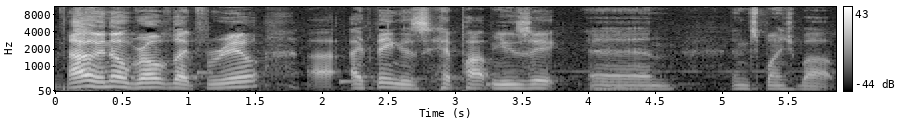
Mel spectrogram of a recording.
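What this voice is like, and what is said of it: American-accented English. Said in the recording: “your American accent, English, how did all this accent form?”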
